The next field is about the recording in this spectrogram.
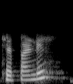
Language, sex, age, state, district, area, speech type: Telugu, female, 18-30, Telangana, Nalgonda, urban, conversation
